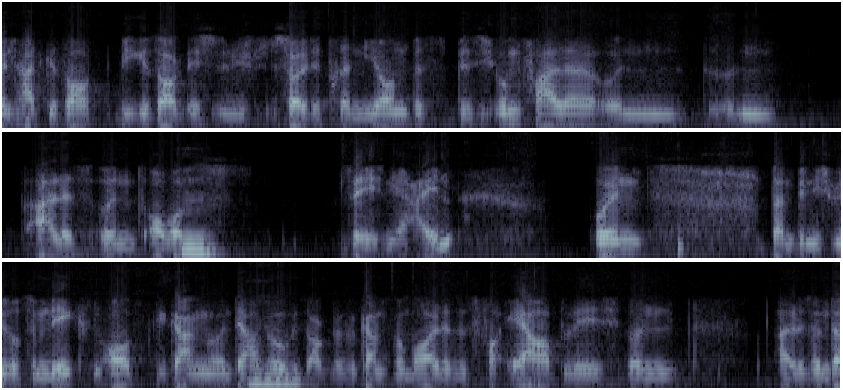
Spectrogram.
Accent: Großland, Saxony, Germany; Ich komme aus Großland, das ist bei, bei Dresden so

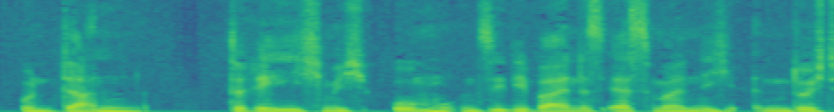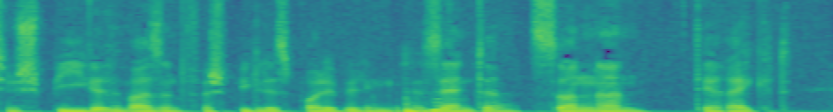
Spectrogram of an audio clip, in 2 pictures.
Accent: Bavaria, Germany; Und ich bin mit Pink äh, am Ammersee, an meiner alten Heimat.

